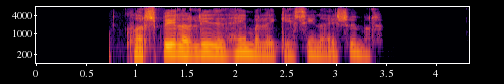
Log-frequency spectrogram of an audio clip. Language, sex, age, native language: Icelandic, female, 40-49, Icelandic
